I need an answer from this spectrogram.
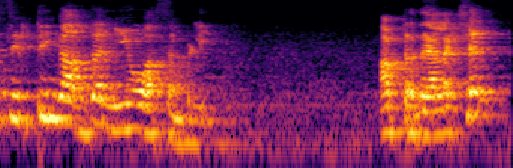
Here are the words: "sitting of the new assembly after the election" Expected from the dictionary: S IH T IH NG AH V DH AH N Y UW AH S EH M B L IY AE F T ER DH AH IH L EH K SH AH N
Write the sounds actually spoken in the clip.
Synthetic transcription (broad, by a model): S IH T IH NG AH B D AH N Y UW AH S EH M B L IY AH P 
